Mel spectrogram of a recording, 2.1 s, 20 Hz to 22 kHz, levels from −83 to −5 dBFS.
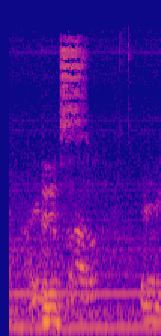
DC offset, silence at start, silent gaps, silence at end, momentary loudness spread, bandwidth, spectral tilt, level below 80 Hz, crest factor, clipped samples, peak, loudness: under 0.1%; 0.1 s; none; 0 s; 14 LU; 16.5 kHz; -4.5 dB/octave; -60 dBFS; 18 dB; under 0.1%; -16 dBFS; -33 LUFS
